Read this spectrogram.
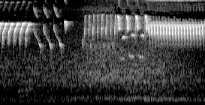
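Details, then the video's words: A Gloster canary sings quick descending sweeps, pauses briefly, then moves into rolled trills and a long bright rapid chattering tour; some low room noise beneath. "Gloster Canary Bird Singing"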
